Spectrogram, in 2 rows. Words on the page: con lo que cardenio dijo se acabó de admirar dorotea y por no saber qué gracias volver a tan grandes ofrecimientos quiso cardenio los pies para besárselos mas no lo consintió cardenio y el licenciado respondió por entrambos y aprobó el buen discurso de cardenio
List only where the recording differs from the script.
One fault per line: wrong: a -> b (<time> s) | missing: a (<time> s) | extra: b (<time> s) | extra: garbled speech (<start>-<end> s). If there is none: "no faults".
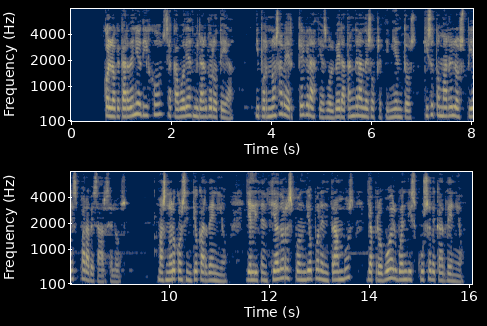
wrong: cardenio -> tomarle (7.2 s)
